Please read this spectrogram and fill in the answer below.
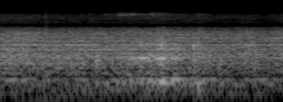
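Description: Sewer inspection camera and its push cable being fed through a drain pipe, a steady rattling scrape.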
